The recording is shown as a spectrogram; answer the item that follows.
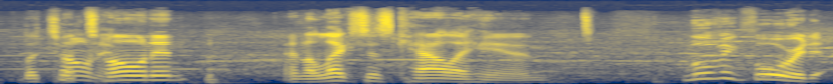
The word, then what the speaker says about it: Lehtonen: There's an extra syllable in there. Lehtonen and Alexis Callahan.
